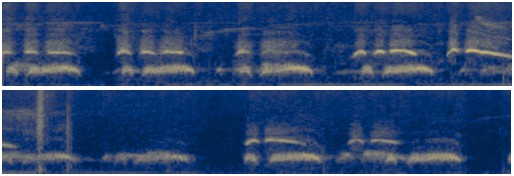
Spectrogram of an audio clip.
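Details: Spotted dove giving its calling coo at a dove-breeding garden in Ba Vì, Hanoi, northern Vietnam; repeated low mellow coos in short phrased bursts, some notes with a higher sliding upper tone, separated by brief pauses.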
